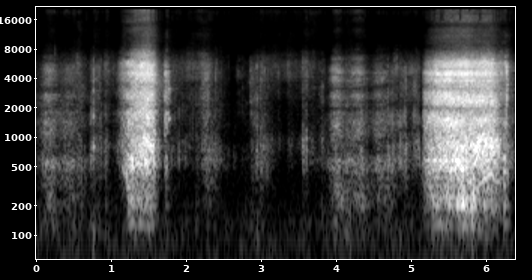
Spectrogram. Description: I really wanted to upload a new video, even without having a cold, so I made myself sneeze a couple of times until I needed to blow my nose.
